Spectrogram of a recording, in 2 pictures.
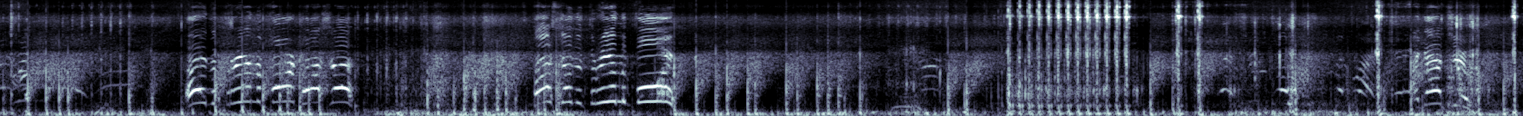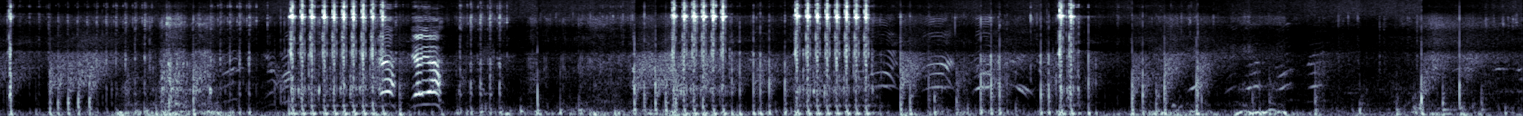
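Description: Paintball markers firing rapid strings of shots, the strings starting and stopping throughout, with people shouting in the first few seconds.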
